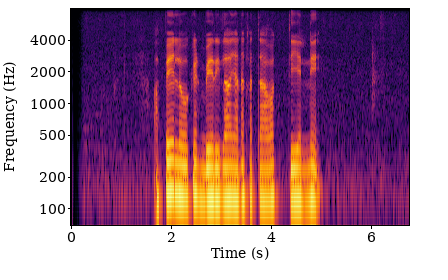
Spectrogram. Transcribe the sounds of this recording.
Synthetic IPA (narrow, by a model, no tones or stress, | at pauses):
ɐ̰peːloːkenbeɾilaːjanəkat̪aːʋak̚t̪ijenːe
